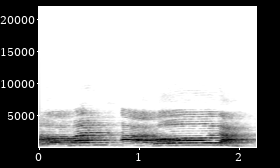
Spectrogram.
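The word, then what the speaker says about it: وَمَنْ أَرَادَ: Contohnya waman aroda. Waman aroda. Jadi cara bacanya itu jelas antara nun sukun dan hamzahnya bacanya jelas waman aroda.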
